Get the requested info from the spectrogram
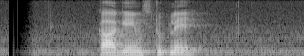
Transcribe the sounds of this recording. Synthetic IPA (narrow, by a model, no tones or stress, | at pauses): kaːɡẽːmsʈupleː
